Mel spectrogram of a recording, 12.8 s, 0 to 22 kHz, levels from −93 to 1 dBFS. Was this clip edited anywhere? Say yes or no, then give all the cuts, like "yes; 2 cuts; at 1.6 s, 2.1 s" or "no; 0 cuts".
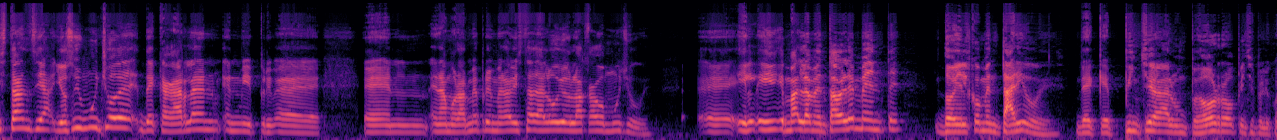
yes; 1 cut; at 6.8 s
